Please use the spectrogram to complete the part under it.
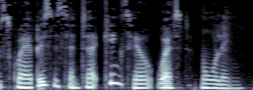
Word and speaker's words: West Malling: Okay, so there's a workshop at Churchill Square Business Centre in Kings Hill in West Malling.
